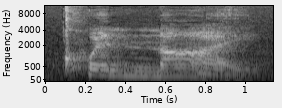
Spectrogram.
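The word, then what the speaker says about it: Quynh: her name is uh Quin NY they they put their names backwards you know in that culture spelled q y n h NH hi I I think it's pronounced Quin n and um so we've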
